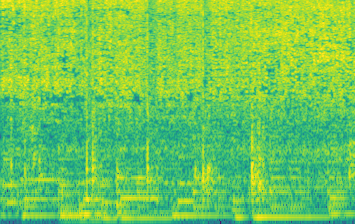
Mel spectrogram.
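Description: Onions sauté in a pan with a continuous loud sizzle, while a utensil scrapes and stirs through them in repeated strokes, close by.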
